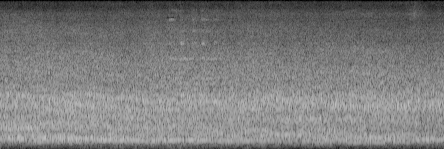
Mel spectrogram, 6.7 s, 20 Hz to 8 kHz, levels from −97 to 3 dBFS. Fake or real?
fake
